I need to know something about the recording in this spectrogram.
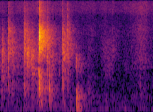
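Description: A few light taps and clicks from a computer power cable being picked up and handled, its plug and cord knocking against each other; the sharpest knock comes about a second in.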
